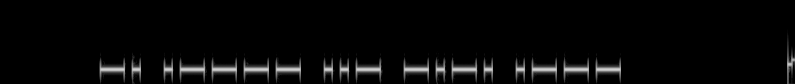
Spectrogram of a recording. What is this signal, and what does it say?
Morse code, heard as a keyed tone, about 15 wpm, 700 Hz. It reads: N1UCJ
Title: USA Call Signs - 5 Characters - 3x Character Spacing - 15wpm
